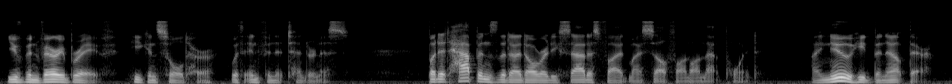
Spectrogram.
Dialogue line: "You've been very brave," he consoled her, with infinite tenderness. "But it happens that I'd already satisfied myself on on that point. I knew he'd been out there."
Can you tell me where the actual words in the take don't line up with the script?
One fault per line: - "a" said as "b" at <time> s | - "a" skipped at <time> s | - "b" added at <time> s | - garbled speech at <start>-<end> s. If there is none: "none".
none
